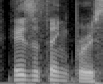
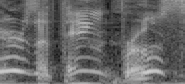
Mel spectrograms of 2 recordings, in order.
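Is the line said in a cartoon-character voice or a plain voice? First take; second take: plain voice; cartoon voice. First: It is said in a plain reading voice. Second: It is said in a put-on cartoon voice. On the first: "I'm just going to read through" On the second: "You got to do the Marge voice"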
